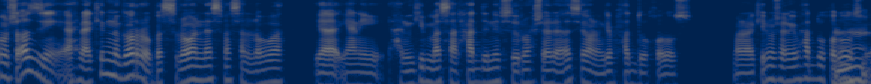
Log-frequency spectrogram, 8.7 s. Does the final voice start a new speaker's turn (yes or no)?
yes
